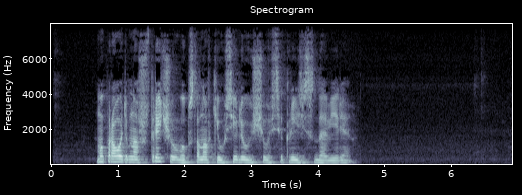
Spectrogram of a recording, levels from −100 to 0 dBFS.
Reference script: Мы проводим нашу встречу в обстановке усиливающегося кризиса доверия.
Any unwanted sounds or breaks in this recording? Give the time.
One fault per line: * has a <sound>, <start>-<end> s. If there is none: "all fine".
all fine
